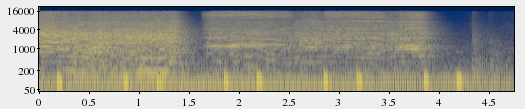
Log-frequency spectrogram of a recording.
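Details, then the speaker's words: Loud buzzing whine of a powered bone saw, with brief pauses, during hip replacement (endoprosthesis) surgery, as the damaged joint is cut out before preparing the bone for the prosthesis. "Nagu kuulda on, siin käib siis puusariiges endoproteesimine. Saag mürises."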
